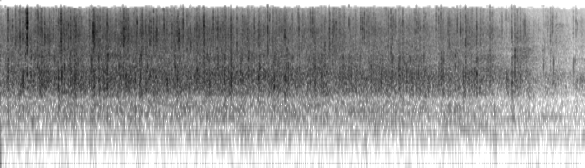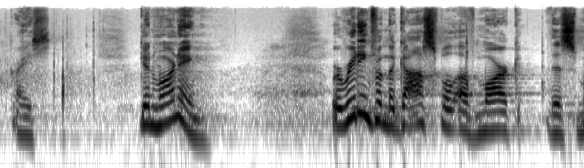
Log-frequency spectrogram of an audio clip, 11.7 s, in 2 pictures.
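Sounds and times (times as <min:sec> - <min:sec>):
church congregation applauding to welcome a visiting bishop: 0:00.0 - 0:07.0
speech: 0:06.0 - 0:06.5, 0:07.2 - 0:08.0, 0:09.2 - 0:11.6.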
